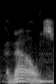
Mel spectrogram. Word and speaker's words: announce: Announce. You make something known publicly. Announce. It's a beautiful pronunciation. Announce. There are two syllables accent for the second announce.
